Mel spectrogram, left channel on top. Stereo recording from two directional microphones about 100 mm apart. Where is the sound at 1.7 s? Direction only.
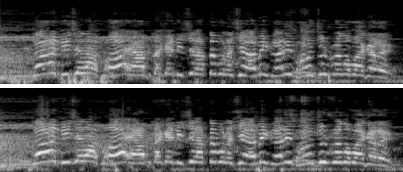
40° left (ahead or behind).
